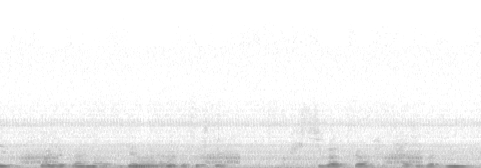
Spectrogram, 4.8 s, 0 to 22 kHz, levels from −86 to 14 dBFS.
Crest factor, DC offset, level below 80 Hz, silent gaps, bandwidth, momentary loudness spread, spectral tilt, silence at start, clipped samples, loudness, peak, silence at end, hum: 18 dB; under 0.1%; -64 dBFS; none; 19 kHz; 13 LU; -6 dB/octave; 0 s; under 0.1%; -45 LUFS; -28 dBFS; 0 s; none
